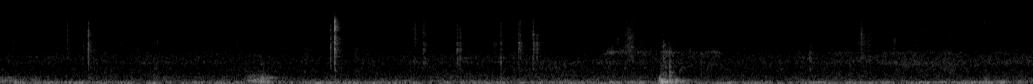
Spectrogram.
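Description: Quiet handling of a vinyl wheel decal letter being peeled up and repositioned on a motorcycle wheel rim: faint scattered clicks and two short low thuds over a low background hum.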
